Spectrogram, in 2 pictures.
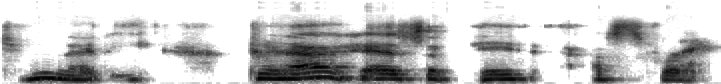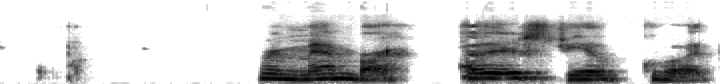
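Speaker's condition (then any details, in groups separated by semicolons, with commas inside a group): Ataxia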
